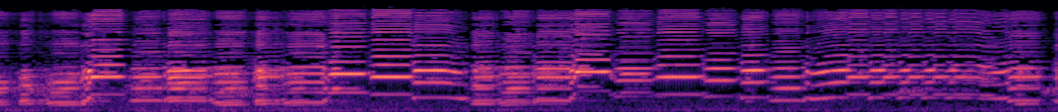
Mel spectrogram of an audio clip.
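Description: Hohner Blues Harp ten-hole diatonic harmonica played with cupped hands: a quick melody of short notes and chords, with some notes sliding in pitch.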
